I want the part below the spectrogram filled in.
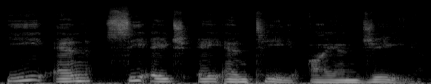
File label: Enchanting, letters being spelled out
